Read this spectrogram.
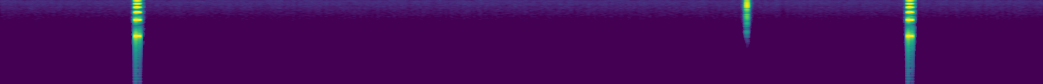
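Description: A short electronic click sounds a few times as buttons are tapped.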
